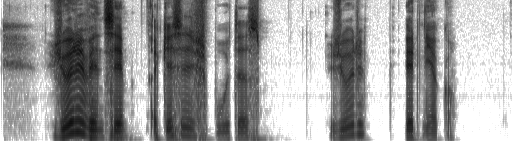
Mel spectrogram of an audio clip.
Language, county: Lithuanian, Tauragė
